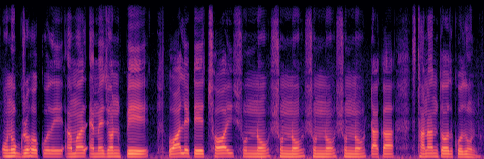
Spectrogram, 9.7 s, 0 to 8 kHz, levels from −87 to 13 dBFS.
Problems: none marked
